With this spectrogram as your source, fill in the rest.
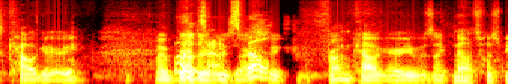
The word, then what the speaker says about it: Calgary: throughout the two weeks now I noticed your pronunciation of Calgary do you take offense to people's in Calgary no no I just that's how I say it's Calgary my brother who's actually from Calgary was like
